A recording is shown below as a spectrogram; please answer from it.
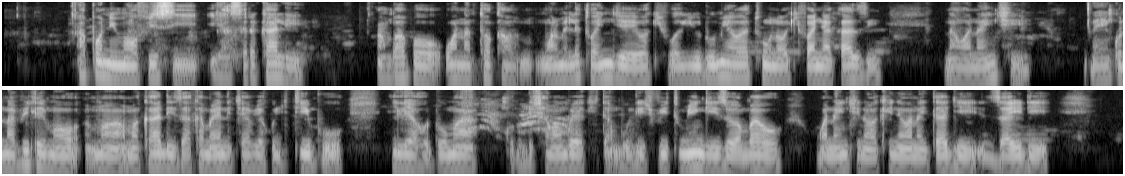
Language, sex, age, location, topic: Swahili, male, 18-24, Wajir, government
